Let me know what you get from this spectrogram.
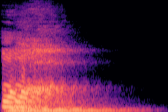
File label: Yawn; Smite; god Kumbhakarna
